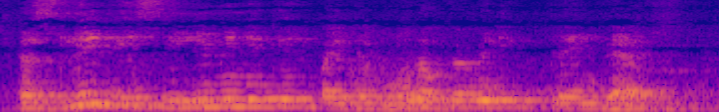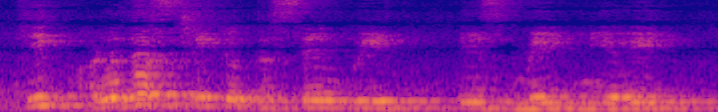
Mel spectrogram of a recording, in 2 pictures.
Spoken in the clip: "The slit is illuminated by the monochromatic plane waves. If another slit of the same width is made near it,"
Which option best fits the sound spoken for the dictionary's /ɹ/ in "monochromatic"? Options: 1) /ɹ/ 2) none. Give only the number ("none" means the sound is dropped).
2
